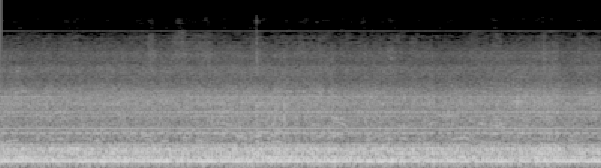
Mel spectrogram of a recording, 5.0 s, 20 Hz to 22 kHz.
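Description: Steady cabin noise of a Boeing 787 Dreamliner taxiing, heard from inside the cabin: the engines at taxi power and the cabin air make an even rushing noise over a steady low hum.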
